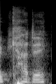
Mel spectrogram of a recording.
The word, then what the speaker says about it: Caddick: And he sent in last time and I pronounced his name wrong, so I promised him he'd be back on. So there you go, Caddick. Well I said done. Cadwick last time, I didn't even notice.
